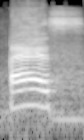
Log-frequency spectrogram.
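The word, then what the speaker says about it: قیس: very good शाबाश तोस अब कैस का सही तलफ्फुज आशुतोष कैस काफ नुक्ते वाला काफ का के नीचे जब हम बिंदी लगा देंगे वो वाला काफ कैस सही उच्चारण चाहिए कैस राजेश कस अब बोले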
